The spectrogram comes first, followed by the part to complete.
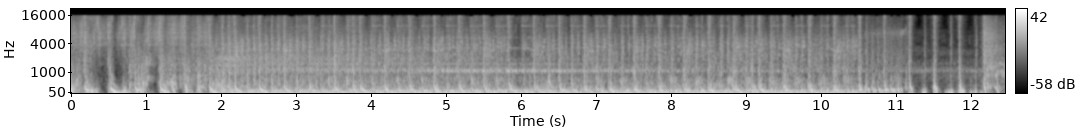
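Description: Gabba hardcore track blending frenchcore and hardstyle: a rapid run of hard, distorted kick drums over heavy bass with a held synth tone. The beat drops out briefly about half a second in and again just before the end.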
